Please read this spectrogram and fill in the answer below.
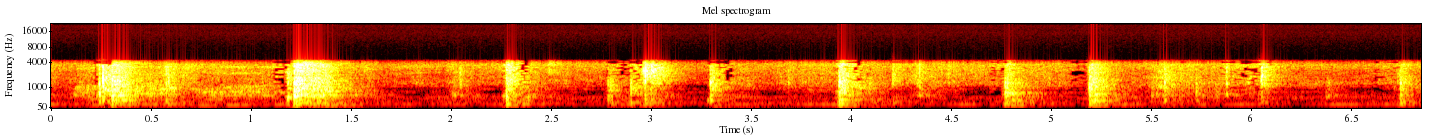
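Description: Dumpling dough being kneaded by hand in a bowl: irregular slaps and thumps as the dough is pressed and turned against the bowl, about ten in all, the loudest about a second in.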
